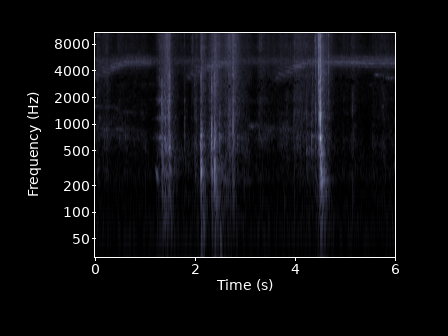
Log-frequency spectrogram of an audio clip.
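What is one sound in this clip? A bamboo pole drags through dry leaves.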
